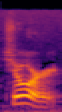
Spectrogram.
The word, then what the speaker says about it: Jorge: So his name was spelled Jorge, but he pronounced it George.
